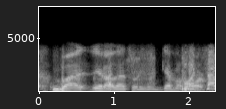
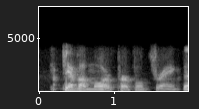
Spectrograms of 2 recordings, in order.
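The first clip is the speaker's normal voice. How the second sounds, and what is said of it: Bad Vince McMahon impression. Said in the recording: “That's the worst Vince impression ever.”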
